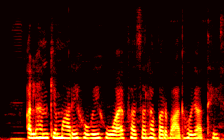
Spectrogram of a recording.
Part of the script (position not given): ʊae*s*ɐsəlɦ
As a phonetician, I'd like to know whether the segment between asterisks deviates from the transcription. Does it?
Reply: yes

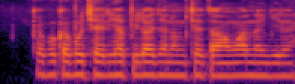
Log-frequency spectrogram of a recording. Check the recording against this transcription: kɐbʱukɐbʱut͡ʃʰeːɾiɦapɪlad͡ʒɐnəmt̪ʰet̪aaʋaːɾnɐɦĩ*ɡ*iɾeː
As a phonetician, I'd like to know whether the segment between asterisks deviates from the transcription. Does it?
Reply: no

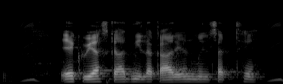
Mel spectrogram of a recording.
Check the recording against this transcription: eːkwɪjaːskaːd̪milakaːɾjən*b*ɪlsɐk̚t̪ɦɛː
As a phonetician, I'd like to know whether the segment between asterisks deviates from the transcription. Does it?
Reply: yes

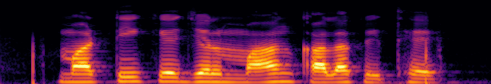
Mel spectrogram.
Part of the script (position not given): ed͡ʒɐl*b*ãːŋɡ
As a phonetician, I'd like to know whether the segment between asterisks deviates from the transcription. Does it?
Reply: yes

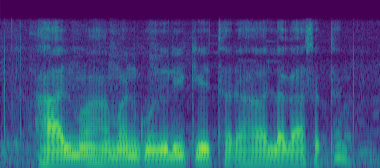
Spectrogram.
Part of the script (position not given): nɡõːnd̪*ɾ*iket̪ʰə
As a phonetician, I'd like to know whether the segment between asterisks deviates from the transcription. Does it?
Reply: yes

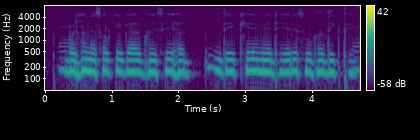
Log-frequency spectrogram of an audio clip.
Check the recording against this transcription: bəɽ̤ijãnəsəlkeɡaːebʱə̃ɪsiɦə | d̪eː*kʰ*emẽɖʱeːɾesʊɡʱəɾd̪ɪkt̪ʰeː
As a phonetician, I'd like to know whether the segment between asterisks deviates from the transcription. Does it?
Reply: no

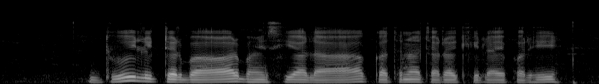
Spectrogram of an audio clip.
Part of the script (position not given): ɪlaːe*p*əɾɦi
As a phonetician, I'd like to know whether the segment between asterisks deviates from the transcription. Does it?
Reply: no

